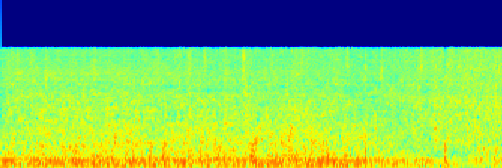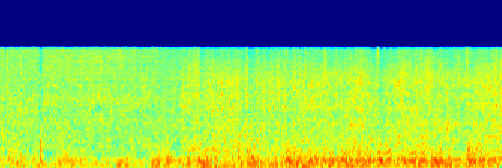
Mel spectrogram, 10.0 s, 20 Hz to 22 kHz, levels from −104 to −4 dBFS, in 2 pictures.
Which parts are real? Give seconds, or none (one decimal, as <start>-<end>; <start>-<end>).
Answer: 4.6-5.3; 7.0-8.1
